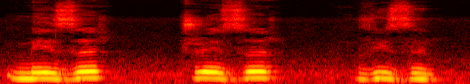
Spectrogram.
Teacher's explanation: The only difference between sh and z sound is sh is voiceless and z is voiced sound. · It is voiced post alveolar fricative sound.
